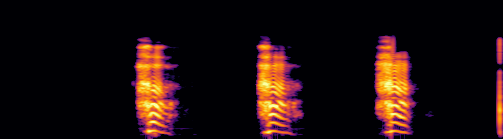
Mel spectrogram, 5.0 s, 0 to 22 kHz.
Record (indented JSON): {
  "exhalation_length": "5.0 s",
  "exhalation_amplitude": 28281,
  "exhalation_signal_mean_std_ratio": 0.32,
  "survey_phase": "alpha (2021-03-01 to 2021-08-12)",
  "age": "45-64",
  "gender": "Female",
  "wearing_mask": "No",
  "symptom_cough_any": true,
  "symptom_fatigue": true,
  "symptom_headache": true,
  "symptom_change_to_sense_of_smell_or_taste": true,
  "symptom_loss_of_taste": true,
  "symptom_onset": "5 days",
  "smoker_status": "Ex-smoker",
  "respiratory_condition_asthma": false,
  "respiratory_condition_other": false,
  "recruitment_source": "Test and Trace",
  "submission_delay": "1 day",
  "covid_test_result": "Positive",
  "covid_test_method": "RT-qPCR"
}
